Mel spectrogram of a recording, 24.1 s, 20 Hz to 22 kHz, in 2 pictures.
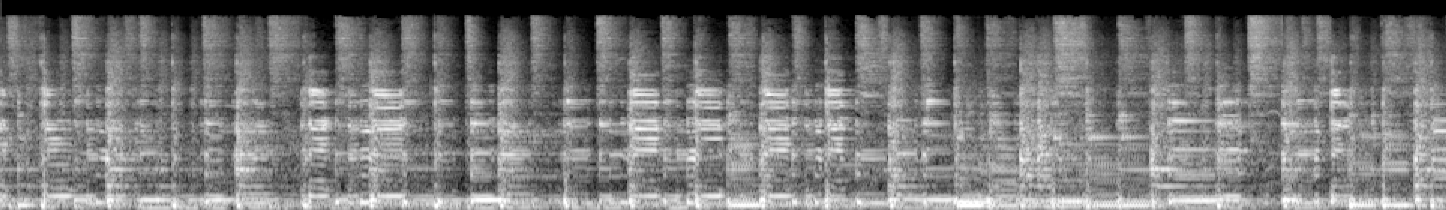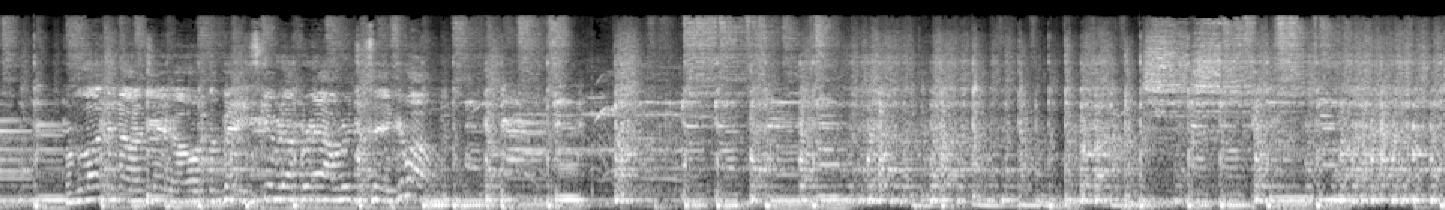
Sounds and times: Bass drum: 0.0s - 24.0s
Bass guitar: 0.0s - 24.0s
Blues: 0.0s - 24.0s
Drum kit: 0.0s - 24.0s.

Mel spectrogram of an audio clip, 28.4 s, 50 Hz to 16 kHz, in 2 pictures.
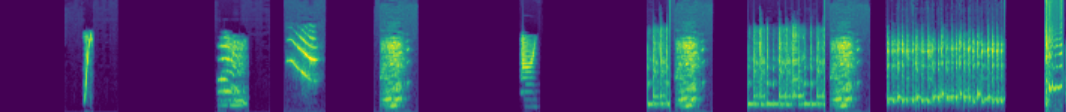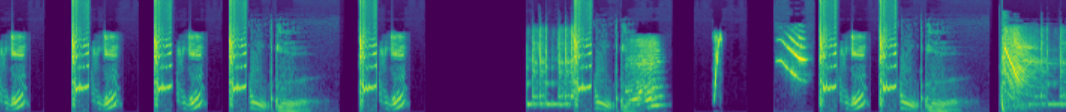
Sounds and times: Sound effect: 1.1s - 1.3s, 8.6s - 13.4s, 23.7s - 23.9s, 27.6s - 28.4s.

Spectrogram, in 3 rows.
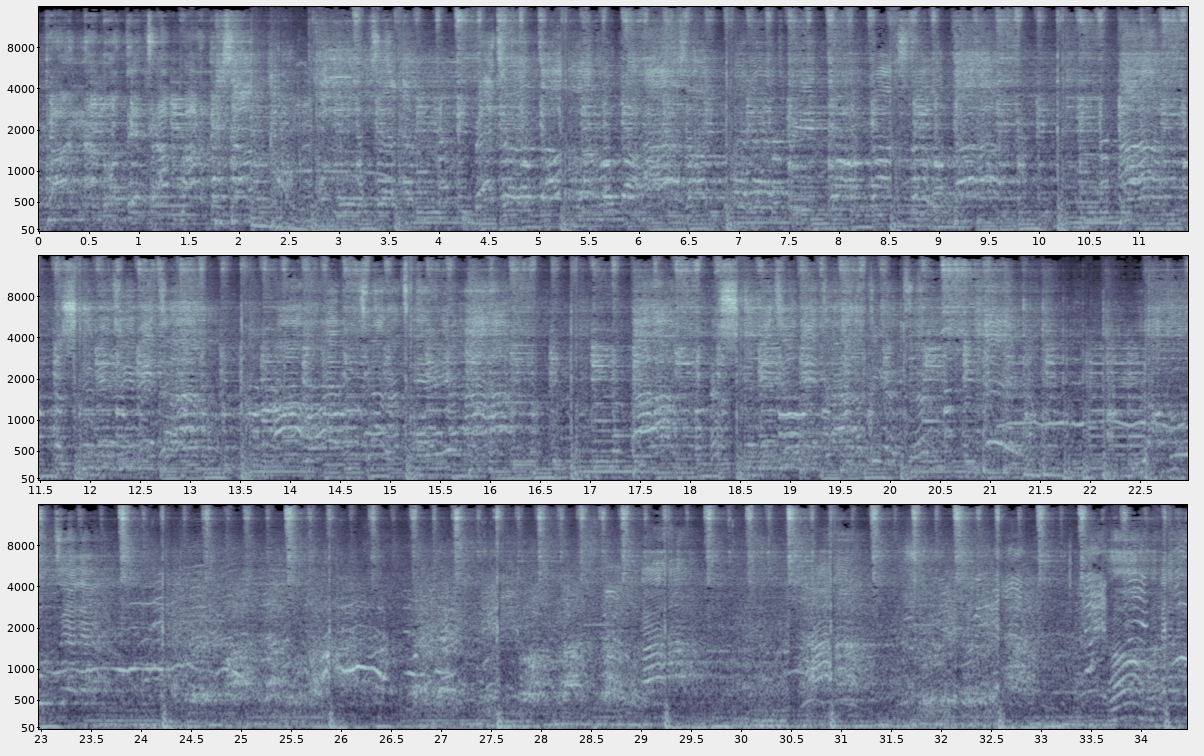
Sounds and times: Rock and roll: 0.0s - 34.4s
Ska: 0.0s - 34.4s.

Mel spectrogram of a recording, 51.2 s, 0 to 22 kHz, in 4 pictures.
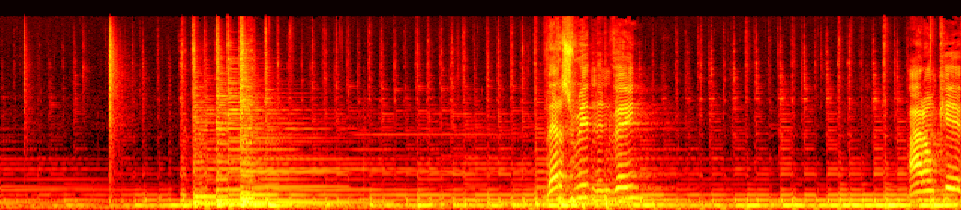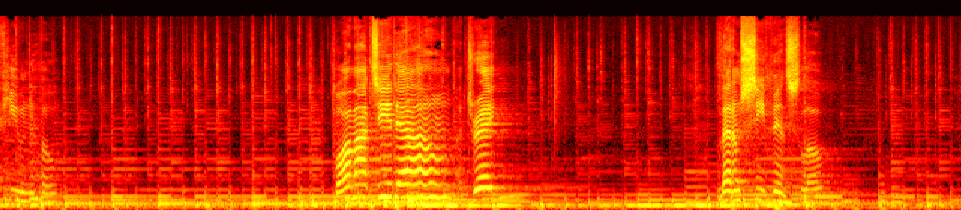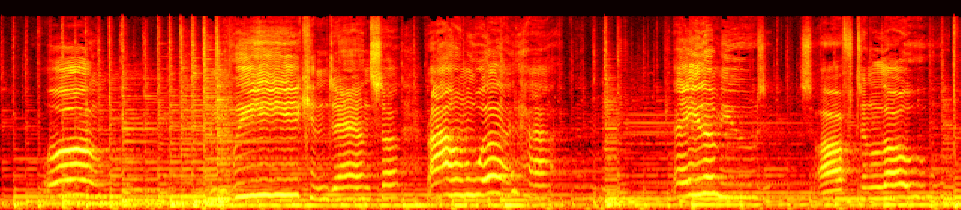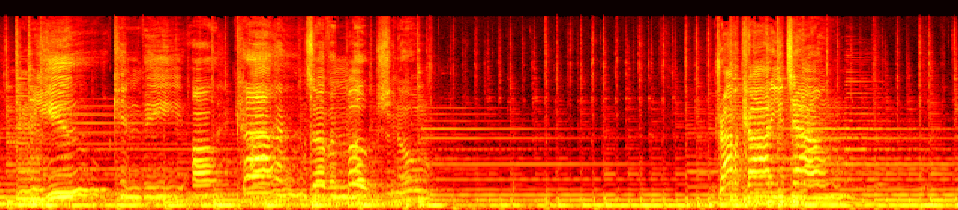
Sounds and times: Music: 0.0s - 51.2s.

